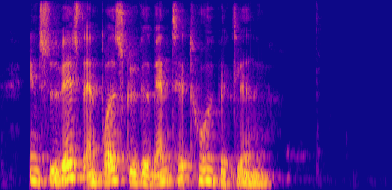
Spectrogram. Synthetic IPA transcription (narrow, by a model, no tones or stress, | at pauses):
e̝nsyð̞ˠʋesd̥æɐe̝nb̥ʁɛð̞ˠsɡ̥yɡ̥ð̩ˠʋænt͡sʰed̥ho̝ːð̞̩ˠb̥e̝kʰleð̞ˠne̝ŋ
